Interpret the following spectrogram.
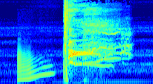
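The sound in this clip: A voice imitates a fart: a short, wavering tonal squeak, then a louder, longer buzzing blast with a rough, brassy tone that holds for about a second before stopping.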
